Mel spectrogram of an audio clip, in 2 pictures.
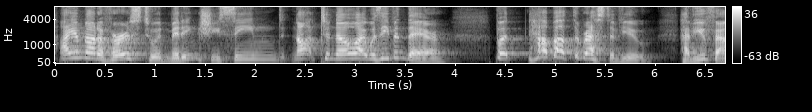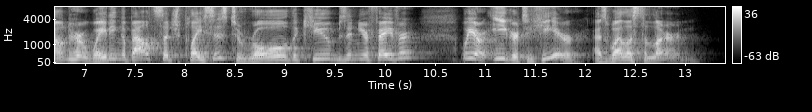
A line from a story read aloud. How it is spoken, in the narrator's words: The young man joined the good-natured laughter, then replied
